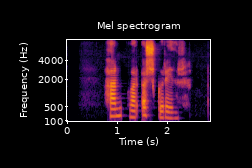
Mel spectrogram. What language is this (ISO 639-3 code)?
isl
